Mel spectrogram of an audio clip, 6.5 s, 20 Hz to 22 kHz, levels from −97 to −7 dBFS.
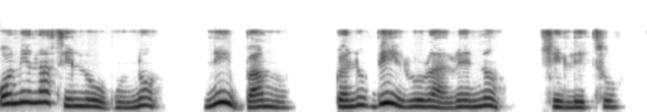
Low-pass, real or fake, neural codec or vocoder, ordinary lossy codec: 7.2 kHz; fake; codec, 16 kHz, 4.8 kbps, FACodec; Opus, 64 kbps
